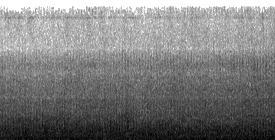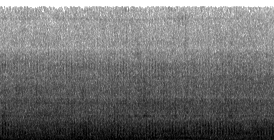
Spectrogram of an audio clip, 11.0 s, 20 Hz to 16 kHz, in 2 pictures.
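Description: MH-60S Seahawk helicopter flying overhead, its rotor and twin turbine engines running steadily and growing a little louder about halfway through as it comes nearer.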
